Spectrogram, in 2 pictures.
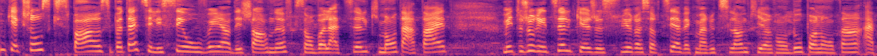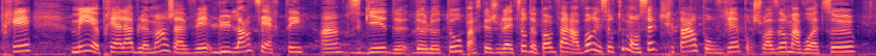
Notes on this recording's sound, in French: En direct du Salon de l'auto de Montréal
